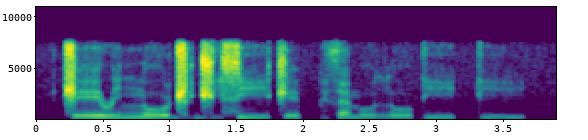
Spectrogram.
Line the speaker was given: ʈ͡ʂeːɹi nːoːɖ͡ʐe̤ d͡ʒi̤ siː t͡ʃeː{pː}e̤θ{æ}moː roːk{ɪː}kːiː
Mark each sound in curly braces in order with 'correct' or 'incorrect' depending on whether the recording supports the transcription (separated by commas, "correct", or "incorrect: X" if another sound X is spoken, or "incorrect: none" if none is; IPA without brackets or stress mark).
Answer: correct, correct, incorrect: iː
